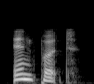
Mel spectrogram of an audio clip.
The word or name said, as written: input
